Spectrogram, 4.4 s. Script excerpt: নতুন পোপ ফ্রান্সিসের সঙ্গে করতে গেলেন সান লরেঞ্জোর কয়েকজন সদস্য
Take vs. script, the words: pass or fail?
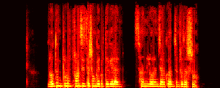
pass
